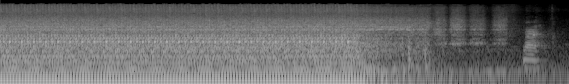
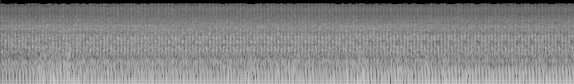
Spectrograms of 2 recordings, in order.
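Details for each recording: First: Isuzu Panther diesel after PCV valve spring was cut (non-original spring too stiff): engine shut off cleanly, runs down to quiet with no lingering crankcase hiss; crankcase pressure now venting properly. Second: Isuzu Panther diesel, cold just after start, idling with a rough breathy chuff under the clatter; clogged PCV valve in the valve cover pressurises the crankcase, dipstick hisses when fitted, hiss stops when pulled, smoke coming out.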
